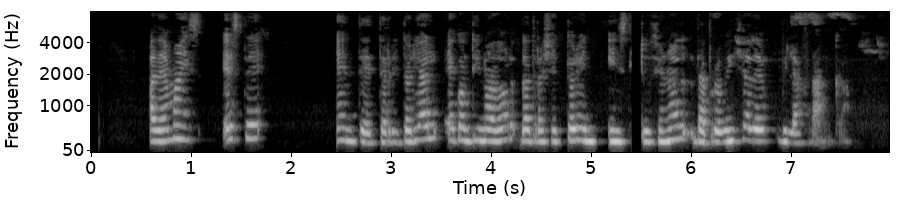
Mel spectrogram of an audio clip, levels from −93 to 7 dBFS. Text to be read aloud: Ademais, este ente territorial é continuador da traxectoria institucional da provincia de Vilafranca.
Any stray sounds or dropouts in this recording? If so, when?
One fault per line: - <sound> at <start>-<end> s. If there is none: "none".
- dropout at 5.4-5.5 s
